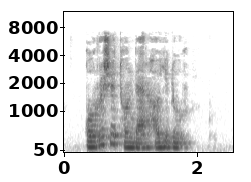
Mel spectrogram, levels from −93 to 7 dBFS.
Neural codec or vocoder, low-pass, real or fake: none; 7.2 kHz; real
